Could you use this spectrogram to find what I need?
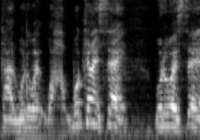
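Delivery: ordinary delivery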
